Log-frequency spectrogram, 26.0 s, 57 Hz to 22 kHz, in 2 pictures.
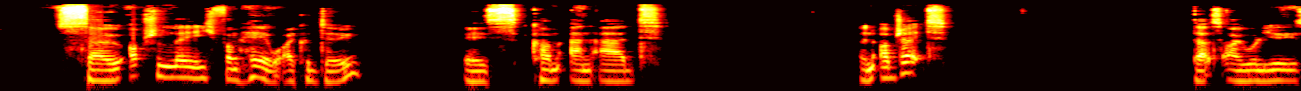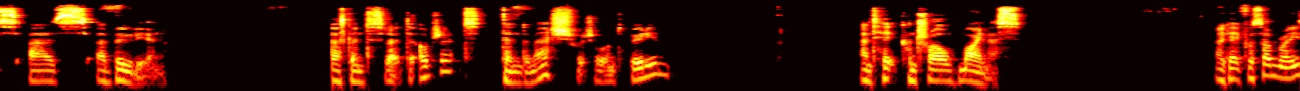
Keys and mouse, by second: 0.0 drag, 1.5 F22, 3.6 shift+a, 9.3 s, 10.2 q, 10.4 w, 15.1 F22, 16.1 shift+click, 19.8 ctrl+KP_Subtract, 23.6 click.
